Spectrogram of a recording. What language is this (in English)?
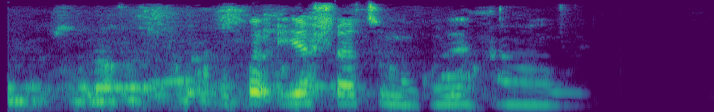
Kinyarwanda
